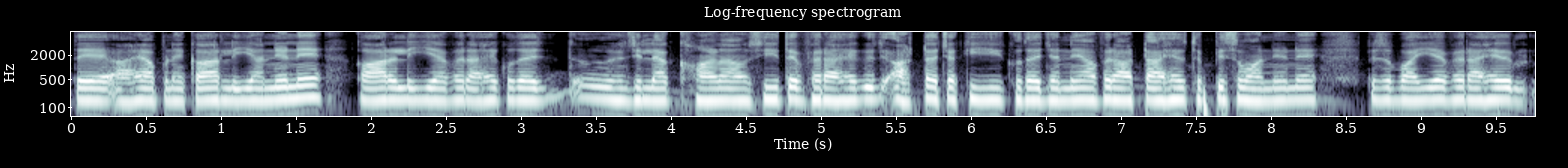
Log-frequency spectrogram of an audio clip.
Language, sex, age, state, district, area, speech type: Dogri, male, 18-30, Jammu and Kashmir, Samba, rural, spontaneous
